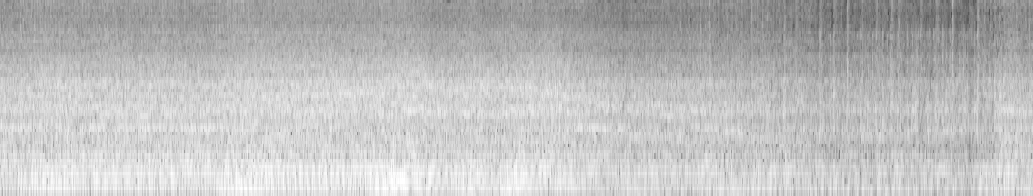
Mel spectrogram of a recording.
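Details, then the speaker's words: Scooter, cold, with correctly reconnected vacuum line, idle screw just turned up slightly: uneven idle that sags and fades as if about to die; still wants more throttle until warm. "yeah i know you wanna die you gotta warm her up a little bit before she'll be happy"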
